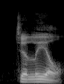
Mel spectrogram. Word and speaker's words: Jahlil: Is it Jahlil or Jahlil? – Jahlil. – But it's spelled... – J-A-L-I-L, Jahlil. – I thought it was J-A-H-I-L. – Well, still Jahlil.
